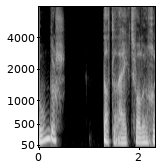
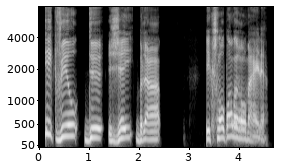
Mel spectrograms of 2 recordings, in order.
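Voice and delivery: roaring; 7 semitones higher, 4 dB louder than usual. Acted. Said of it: "brulde hij".

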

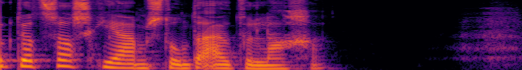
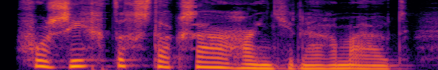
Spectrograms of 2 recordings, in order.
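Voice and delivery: ordinary delivery, nothing marked

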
